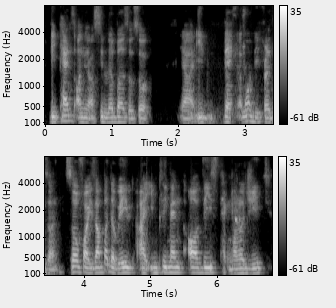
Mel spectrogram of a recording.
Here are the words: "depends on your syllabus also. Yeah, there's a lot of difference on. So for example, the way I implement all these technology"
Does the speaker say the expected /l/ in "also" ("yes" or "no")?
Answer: no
